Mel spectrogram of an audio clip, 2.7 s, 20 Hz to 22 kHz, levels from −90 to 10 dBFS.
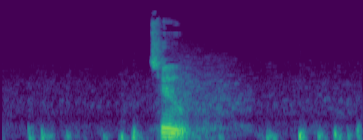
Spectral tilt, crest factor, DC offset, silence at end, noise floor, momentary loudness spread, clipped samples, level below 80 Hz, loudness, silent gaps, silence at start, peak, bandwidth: -7 dB/octave; 22 dB; under 0.1%; 0.2 s; -50 dBFS; 26 LU; under 0.1%; -52 dBFS; -20 LUFS; none; 0.25 s; -2 dBFS; 12.5 kHz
